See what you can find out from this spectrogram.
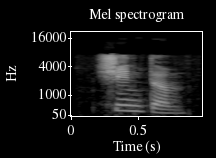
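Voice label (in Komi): "синтӧм", Komi, female; kpv audio dict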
